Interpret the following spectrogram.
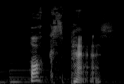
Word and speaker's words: faux pas: least know that um aux is not pronounced ax I I know that uh it's pronounced you know uh um so you've got der and Foe and um you know it's uh it's it's actually got a couple of pronunciations but it never pronounces the X never pronounces the X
